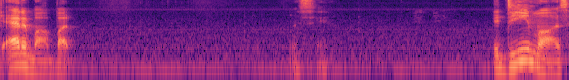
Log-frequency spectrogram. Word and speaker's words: edema: it's spelled like Eda but let me see edema is how it's pronounced EMA okay love that app just go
